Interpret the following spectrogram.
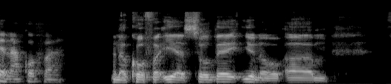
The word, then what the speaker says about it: Akorfa: How do I pronounce, by the way, the two names? Yes, Selasi and Akorfa.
